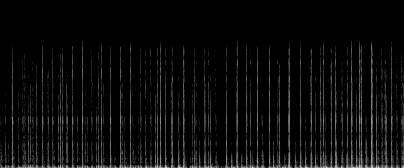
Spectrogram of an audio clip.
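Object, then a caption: Small plastic cup. A small, hollow, empty red plastic cup with ribbed rings is held in one hand and tapped with fingertips and nails. It gives a rapid, steady stream of short, dry taps that are hollow and low-pitched, with faint bright clicks from the nails. Each tap stops at once, with no ring.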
